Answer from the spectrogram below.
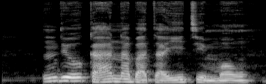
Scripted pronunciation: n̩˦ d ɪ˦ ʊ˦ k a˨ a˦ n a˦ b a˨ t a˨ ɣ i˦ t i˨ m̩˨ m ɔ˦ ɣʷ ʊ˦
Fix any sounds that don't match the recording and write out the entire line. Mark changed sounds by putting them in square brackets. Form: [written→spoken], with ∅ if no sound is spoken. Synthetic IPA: n̩˦ d ɪ˦ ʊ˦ k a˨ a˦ n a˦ b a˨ t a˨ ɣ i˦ t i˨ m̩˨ m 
